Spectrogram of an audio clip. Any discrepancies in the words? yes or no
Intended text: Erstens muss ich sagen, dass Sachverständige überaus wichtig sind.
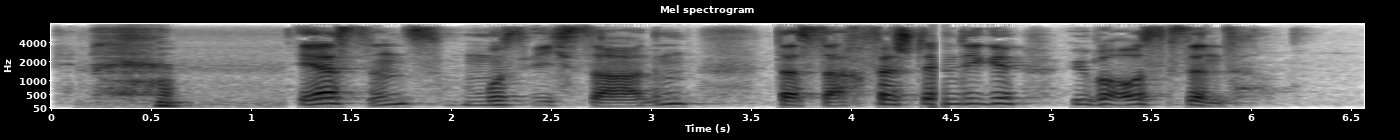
yes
